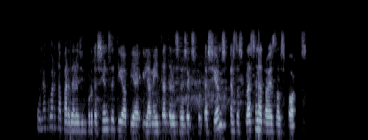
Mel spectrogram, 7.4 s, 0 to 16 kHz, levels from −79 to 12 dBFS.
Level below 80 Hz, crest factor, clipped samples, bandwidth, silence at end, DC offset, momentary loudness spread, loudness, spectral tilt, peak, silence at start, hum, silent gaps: -64 dBFS; 20 dB; under 0.1%; 7.8 kHz; 1.25 s; under 0.1%; 9 LU; -25 LUFS; -3 dB/octave; -6 dBFS; 0.75 s; none; 5.96-6.01 s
